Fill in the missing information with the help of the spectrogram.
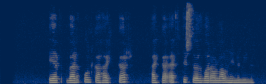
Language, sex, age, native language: Icelandic, female, 50-59, Icelandic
